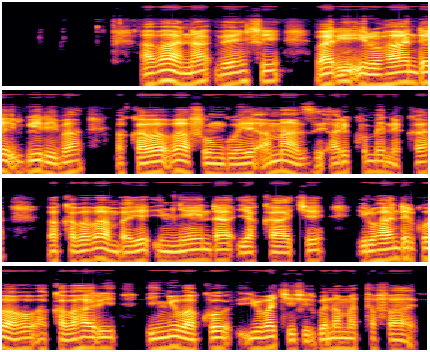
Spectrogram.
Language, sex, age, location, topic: Kinyarwanda, male, 25-35, Kigali, health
